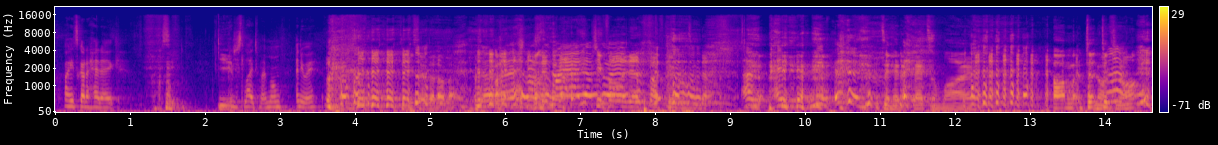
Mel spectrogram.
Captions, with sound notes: Oh he's got a headache I see I just lied to my Mum! Anyway *rebellious laughter* Did you say that out loud? No! That was in my head! That was in my head! She followed her bad doings with that Um and we It's a headache-that's a lie um did No it's not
